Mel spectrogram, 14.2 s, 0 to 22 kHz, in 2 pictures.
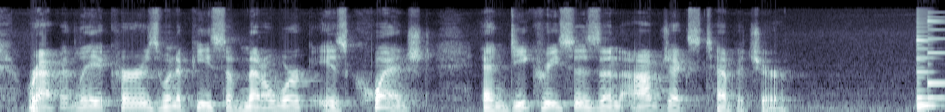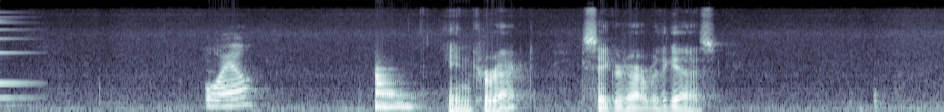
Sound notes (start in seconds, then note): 6.9 buzzer chimes; 9.9 tone clunks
